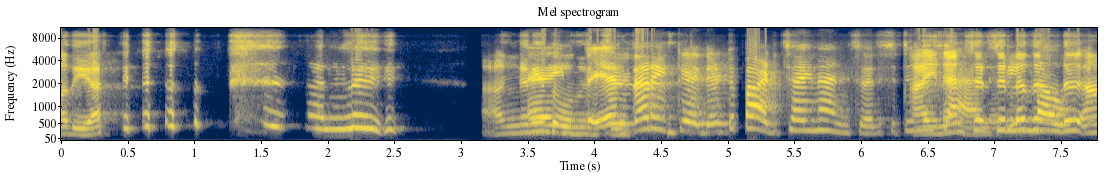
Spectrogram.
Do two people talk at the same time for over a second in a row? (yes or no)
no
